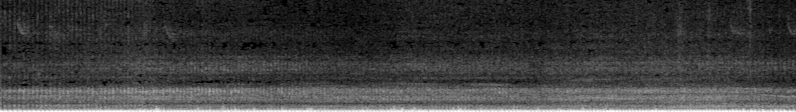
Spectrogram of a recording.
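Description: ATV (quad bike) engine running steadily as it drives across grass, a low, even hum with little change in pitch.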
